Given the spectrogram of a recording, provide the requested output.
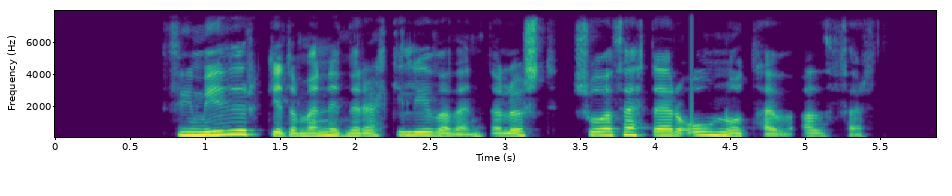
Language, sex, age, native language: Icelandic, female, 40-49, Icelandic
